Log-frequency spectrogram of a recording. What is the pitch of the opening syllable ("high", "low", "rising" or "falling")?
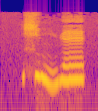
falling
